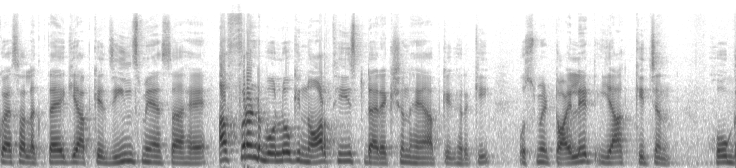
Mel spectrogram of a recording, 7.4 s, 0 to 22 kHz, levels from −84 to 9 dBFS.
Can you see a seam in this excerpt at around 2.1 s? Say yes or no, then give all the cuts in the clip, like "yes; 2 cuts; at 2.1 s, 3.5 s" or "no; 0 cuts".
yes; 1 cut; at 2.1 s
